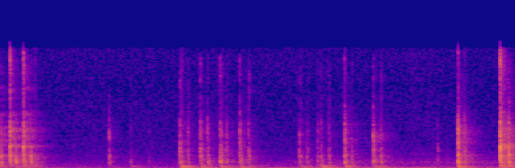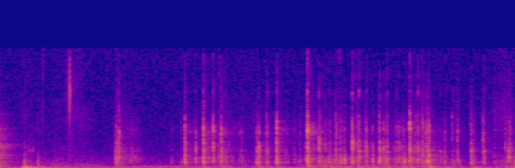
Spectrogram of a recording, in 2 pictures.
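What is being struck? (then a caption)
Plastic computer keyboard. Long red-painted nails and fingertips of both hands type on a full-size black plastic computer keyboard with hollow keys. The result is an irregular run of bright, hollow clicks and taps that come in bursts with short pauses between them, some keystrokes sounding louder and sharper than others.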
